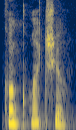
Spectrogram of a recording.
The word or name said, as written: Kunckwatchu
